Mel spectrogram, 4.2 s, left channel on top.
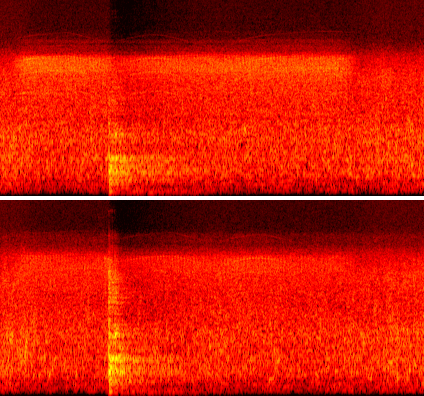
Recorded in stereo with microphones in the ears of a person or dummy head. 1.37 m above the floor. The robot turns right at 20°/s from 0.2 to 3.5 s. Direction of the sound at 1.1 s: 85° right.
